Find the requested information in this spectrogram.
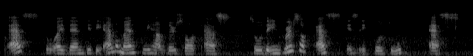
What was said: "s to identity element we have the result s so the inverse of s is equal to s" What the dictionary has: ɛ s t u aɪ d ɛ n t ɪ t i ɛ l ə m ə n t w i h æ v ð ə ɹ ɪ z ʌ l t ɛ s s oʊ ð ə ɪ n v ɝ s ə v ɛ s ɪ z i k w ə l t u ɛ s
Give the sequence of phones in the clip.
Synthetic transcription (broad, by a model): ɛ s t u aɪ d ɛ n t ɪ t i ɛ l ə m ə n t w i h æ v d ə ɹ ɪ s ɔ l t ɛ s s oʊ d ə ɪ n v ɝ s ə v ɛ s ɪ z i k w ə l t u ɛ s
